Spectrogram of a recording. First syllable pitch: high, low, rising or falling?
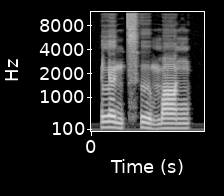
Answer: falling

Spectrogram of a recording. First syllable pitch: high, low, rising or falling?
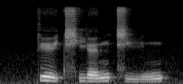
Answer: falling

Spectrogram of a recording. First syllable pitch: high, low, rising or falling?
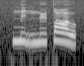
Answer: low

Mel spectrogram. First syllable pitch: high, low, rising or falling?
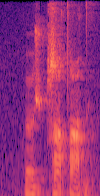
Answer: high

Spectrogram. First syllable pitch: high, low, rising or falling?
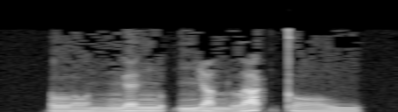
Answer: low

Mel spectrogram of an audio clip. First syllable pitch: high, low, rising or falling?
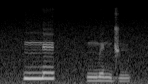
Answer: high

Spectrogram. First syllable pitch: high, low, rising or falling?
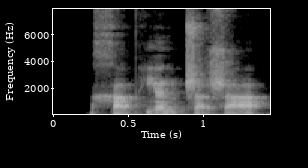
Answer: low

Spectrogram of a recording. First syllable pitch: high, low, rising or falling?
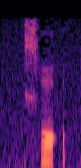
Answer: high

